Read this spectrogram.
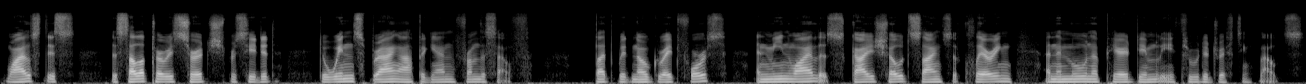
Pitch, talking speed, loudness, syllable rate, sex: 120 Hz, 160 wpm, -21 LUFS, 4.6 syllables/s, male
